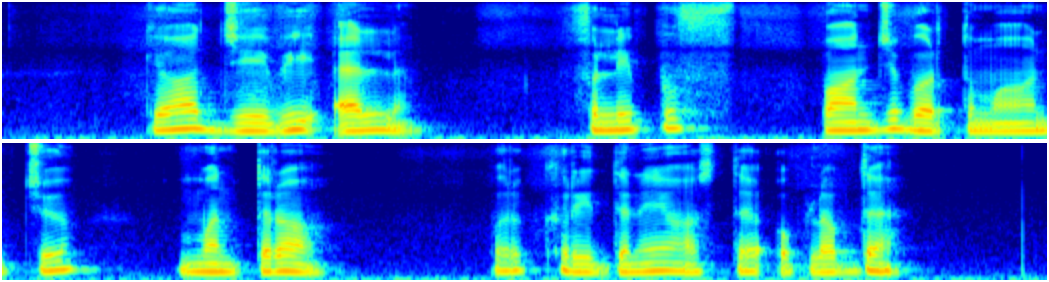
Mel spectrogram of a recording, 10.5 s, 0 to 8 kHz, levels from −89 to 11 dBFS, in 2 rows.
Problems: none marked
